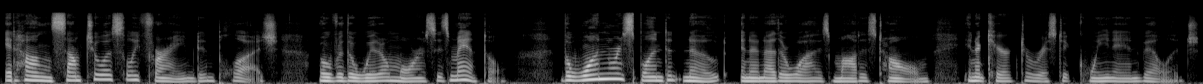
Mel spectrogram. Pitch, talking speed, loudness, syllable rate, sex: 160 Hz, 130 wpm, -21 LUFS, 4.4 syllables/s, female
